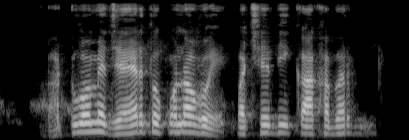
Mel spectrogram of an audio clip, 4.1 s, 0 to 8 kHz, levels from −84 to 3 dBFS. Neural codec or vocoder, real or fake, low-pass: codec, 16 kHz, 4.8 kbps, FACodec; fake; 7.2 kHz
